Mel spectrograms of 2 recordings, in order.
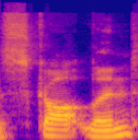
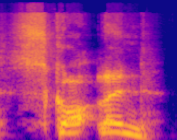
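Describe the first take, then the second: First: Said in the usual way. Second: Higher-pitched, hammed-up Scottish accent; terrible Scottish accent. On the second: Host echoing a viewer's homeland, in a terrible Scottish accent. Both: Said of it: "It's my terrible accent".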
